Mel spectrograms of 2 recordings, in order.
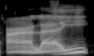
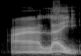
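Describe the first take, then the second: First: "alai" with a long rising final i; wrong lengthened glide. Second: "alai" with a short falling ai; correct short glide. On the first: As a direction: drag the end of "alai" upward. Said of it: "bukan alai". ("alai" dengan akhir dipanjangkan) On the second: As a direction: let "alai" glide briefly and drop. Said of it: "namun alai". ("alai" diayun pendek) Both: Shown as a demonstration.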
